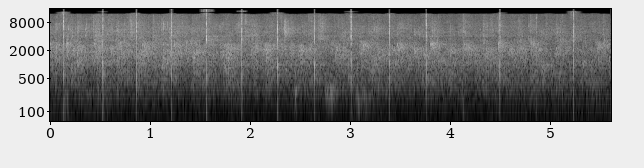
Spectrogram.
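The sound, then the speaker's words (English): Sustained audience applause at a religious retreat, given for Jesus: many hands clapping in a dense, steady wash, punctuated by a few sharper individual claps, lasting several seconds at moderate loudness with no talking. “So let us give a big clap for that Jesus.”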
